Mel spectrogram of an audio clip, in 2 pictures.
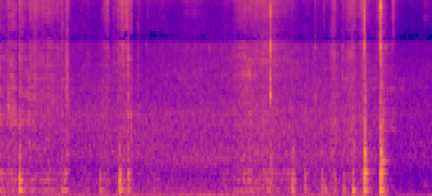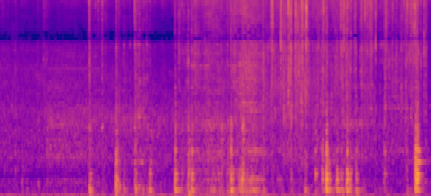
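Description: Wooden hive frames knocking and clattering against each other and the wooden box as they are lifted and set in place: irregular sharp knocks, a cluster of loud ones about halfway and more near the end, over a low steady rumble.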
